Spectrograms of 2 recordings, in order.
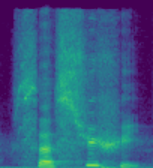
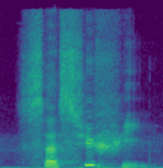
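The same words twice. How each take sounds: The two takes are said the same way.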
